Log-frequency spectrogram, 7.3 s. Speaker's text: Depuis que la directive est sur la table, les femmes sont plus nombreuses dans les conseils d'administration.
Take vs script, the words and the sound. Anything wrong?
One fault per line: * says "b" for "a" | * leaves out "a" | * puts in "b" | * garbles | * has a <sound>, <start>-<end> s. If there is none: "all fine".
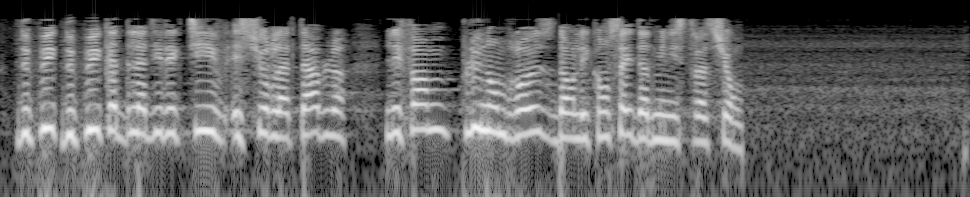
* puts in "depuis"
* leaves out "sont"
